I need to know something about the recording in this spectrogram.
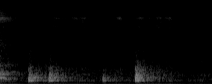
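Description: Marker pen writing on a whiteboard: three short strokes in the first second and a half.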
